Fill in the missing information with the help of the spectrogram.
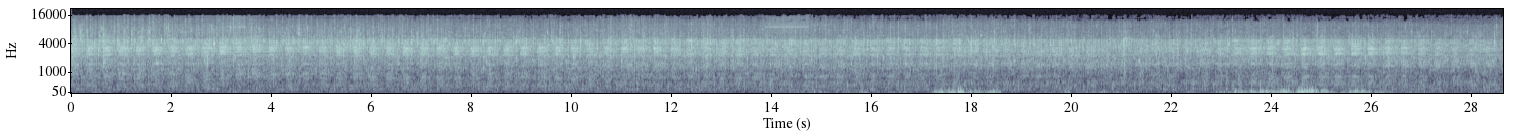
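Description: Water trickling steadily. Brief low rumbles come about 17 seconds in and again between about 23 and 26 seconds.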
